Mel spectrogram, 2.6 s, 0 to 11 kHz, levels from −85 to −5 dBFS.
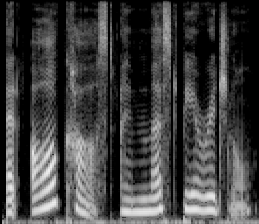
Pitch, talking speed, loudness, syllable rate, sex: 205 Hz, 160 wpm, -17 LUFS, 4.4 syllables/s, female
